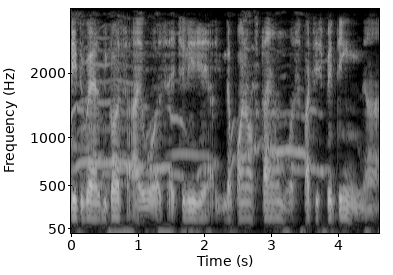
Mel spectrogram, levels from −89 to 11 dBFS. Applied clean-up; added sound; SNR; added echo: classical method WPE with log-MMSE.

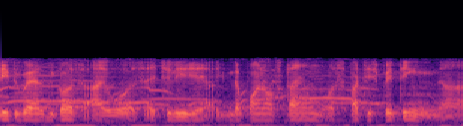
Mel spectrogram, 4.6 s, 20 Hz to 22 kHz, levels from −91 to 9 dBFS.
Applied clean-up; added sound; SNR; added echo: none; Cheering; 10 dB; reverberation time 1.1 s.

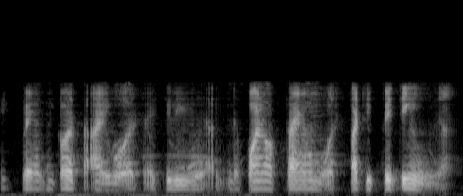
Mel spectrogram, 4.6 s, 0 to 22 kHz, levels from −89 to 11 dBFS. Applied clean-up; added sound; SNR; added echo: neural mask model DeepFilterNet 3.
